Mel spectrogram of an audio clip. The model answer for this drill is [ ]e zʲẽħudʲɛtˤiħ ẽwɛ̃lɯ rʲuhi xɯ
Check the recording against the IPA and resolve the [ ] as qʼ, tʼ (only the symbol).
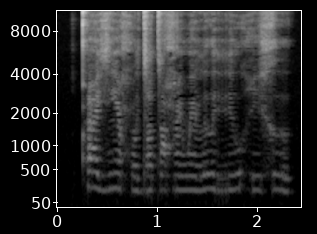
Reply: qʼ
